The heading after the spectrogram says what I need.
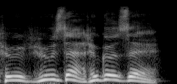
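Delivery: very high-pitched, rising yell. Narrating a tabletop game scene, voicing a man coming over, yelling. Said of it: "he's yelling".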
